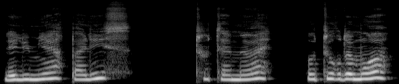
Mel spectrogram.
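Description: A woman gives voice to a young opera singer in a storybook, haunted and fading, her words trembling and short of breath. Her voice rises a little above the narration and sounds warm and soft in its timbre. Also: a little high, fairly even intonation, slow pace. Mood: dazed.

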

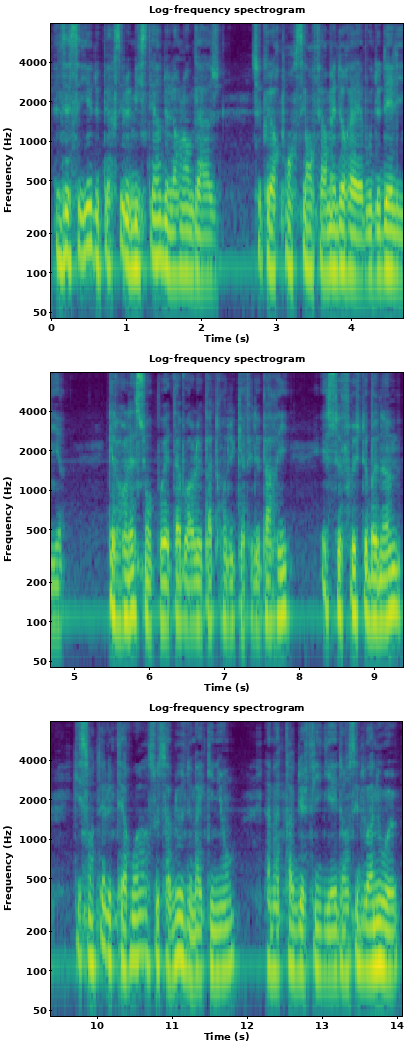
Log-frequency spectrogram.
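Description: A man reading a literary story aloud as narrator, in a measured, even manner. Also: lowish voice, husky. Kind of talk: audiobook narration.

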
